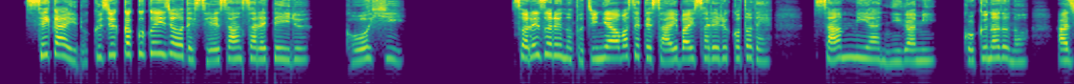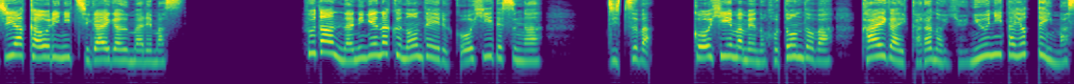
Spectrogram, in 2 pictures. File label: Narration Straight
